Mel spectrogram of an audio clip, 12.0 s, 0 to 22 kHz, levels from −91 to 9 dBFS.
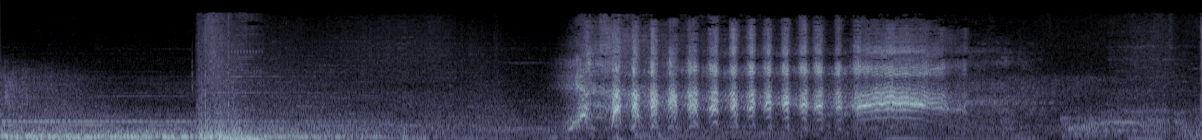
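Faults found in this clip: Lost LE Audio frames at 3.96 to 4.06 s, and a brief smear at 8.56 s. The first is about 70 ms of gaps in runs up to roughly 30 ms, fitting 10 ms frames. The decoder's concealment repeats the last spectrum with random signs. Tones blur into noise.

Pre-emphasis left on from 5.99 s to the end. The treble is lifted about 8 dB at 10 kHz relative to 1 kHz, matching the CD 50/15 µs curve. The de-emphasis stage was skipped, so the audio is thin, bright and sibilant.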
